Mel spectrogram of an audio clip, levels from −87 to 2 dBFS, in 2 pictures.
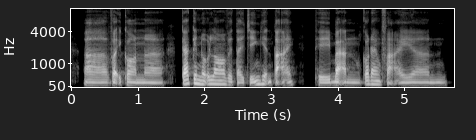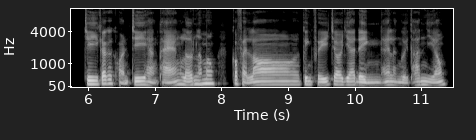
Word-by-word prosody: Ờ, 110 -1 0
vậy - - +4
còn, 110 -2 +1
à, 100 -1 -1 0.3
các 155 +3 +7
cái 175 - +5
nỗi 155 0 +3
lo 150 -1 +4
về 125 - -1
tài 105 -3 -2
chính 115 +8 0
hiện 195 +9 0
tại, 110 - +2 0.3
thì 110 0 0
bạn 110 -3 +2
có 145 - +2
đang 140 -3 +1
phải, 105 +2 -2
à, 110 0 -3 0.6
chi 145 -1 +4
các 160 - +3
cái 170 - -1
khoản 95 - -6
chi 135 +4 +2
hàng 115 -5 -4
tháng 110 +7 -2
lớn 130 0 0
lắm 150 +2 -1
không? 170 0 +2 0.3
Có 160 - 0
phải 130 -9 -3
lo 130 +2 0
kinh 135 -1 -1
phí 120 +1 0
cho 135 -1 +1
gia 130 0 0
đình 110 -2 0
hay 120 +4 -3
là 125 - -4
người 110 -2 -4
thân 125 +2 -4
gì 115 -3 -3
hông? 120 +4 -1
120 Hz, 225 wpm, -22 LUFS, 110-135 Hz, 0.6 s, các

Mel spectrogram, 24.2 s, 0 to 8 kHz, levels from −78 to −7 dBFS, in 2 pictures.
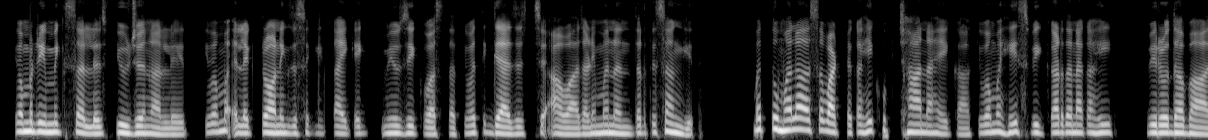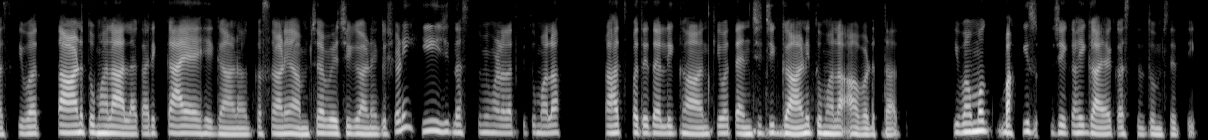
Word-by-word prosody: किंवा 190 0 +4
मग 195 - +7
रिमिक्स 180 -1 +3
आलेत, 145 -3 +3
फ्युजन 155 -2 +3
आलेत 130 -2 -1 0.2
किंवा 180 +2 -3
मग 210 +3 0
इलेक्ट्रॉनिक, 160 +1 +2
जसं 150 +2 -5
की 150 -1 -16
काही-काही 150 -1 -4 0.2
म्युझिक 155 -2 -1
वाजतात 135 0 -3
किंवा 155 +1 -3
ते 175 - -9
गॅजेट्सचे 140 -3 0
आवाज 135 -2 -1
आणि 140 +2 +1
मग 165 +1 +3
नंतर 150 -1 0
ते 175 - -5
संगीत. 165 -9 +2 0.6
मग 235 - +2
तुम्हाला 230 0 +6
असं 220 -1 0
वाटतं 175 -4 +1
का, 175 - -1
हे 185 +4 +2
खूप - - -8
छान 175 -1 +2
आहे 155 -3 -2
का 130 -1 -7
किंवा 165 +2 -2
मग 180 0 +1
हे 170 +4 +1
स्वीकारताना 170 +1 -1
काही 165 0 -1 0.4
विरोधाभास 160 -5 +3
किंवा 150 0 0 0.2
ताण 165 0 +6
तुम्हाला 160 -2 +4
आला 140 -1 +1
का? 145 - -7
"अरे 150 +1 -3
काय 155 -1 +3
आहे 150 -1 +1
हे 145 -1 -1
गाणं, 130 -1 0
कसं 145 +1 -5
आणि 145 +1 +2
आमच्या 140 +2 +1
वेळची 150 0 0
गाणी 135 -2 +1
कशी" 140 +7 -5
आणि 265 +6 -2
ही 200 -2 0
जसं 170 -2 -3
तुम्ही 170 0 -4
म्हणालात, 155 -2 -3
की - - -16
तुम्हाला 165 0 -2 0.5
राहत 160 +1 +2
फतेत 160 -1 -1
अली 150 -1 0
खान 140 -3 +1
किंवा 155 0 -1
त्यांची 150 +1 0
जी 165 - -1
गाणी 145 +1 +5
तुम्हाला 150 -2 +3
आवडतात 130 -2 -1 0.5
किंवा 175 +2 +3
मग 200 +2 +6 0.2
बाकी 165 +4 +2 0.3
जे 165 0 -1
काही 165 +1 -1
गायक 140 -2 +1
असतील 135 -1 -6
तुमचे 130 -1 -2
ते. - - -13
155 Hz, 200 wpm, -23 LUFS, 145-170 Hz, 0.6 s, मग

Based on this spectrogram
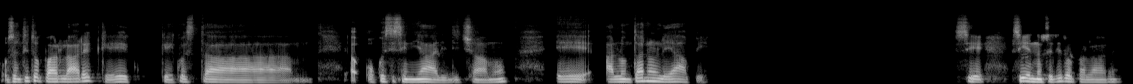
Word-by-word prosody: ho - - -8
sentito 150 +6 +1
parlare 135 +4 +3
che 125 -4 -1 0.3
che 110 -3 -4
questa 105 -4 -1 0.7
o - - -5
questi - - -1
segnali 115 -3 +3
diciamo, 110 +3 -3 0.4
ehm, 125 0 -1 0.2
allontanano 125 +5 +3
le 125 -2 +2
api. 120 -4 -4 2.5
Sì, 120 -1 0 0.3
sì 150 -1 +4
ne 130 - +6
ho - - +8
sentito 135 +3 +1
parlare. 110 0 -5
120 Hz, 105 wpm, -22 LUFS, 110-130 Hz, 2.5 s, ho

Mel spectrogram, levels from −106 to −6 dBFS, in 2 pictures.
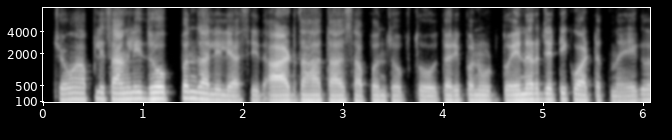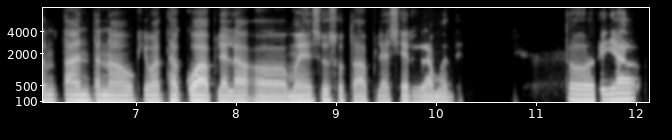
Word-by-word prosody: जेव्हा 145 +2 0
आपली 150 +2 -2
चांगली 150 +2 +4
झोप 150 +1 +5
पण 165 -1 +4
झालेली 130 -5 +3
असते. 115 +1 -3
8-10 120 0 +4
तास 115 0 0
आपण 115 +1 -2
झोपतो 115 -1 -4
तरी 120 0 +1
पण 120 -1 +1
उठतो 120 +1 -4
एनर्जेटिक 135 +2 +3
वाटत 120 -2 +1
नाही 110 0 -5
एकदम 130 +2 -3
ताणतणाव 120 -1 -1
किंवा 120 -1 -1
थकवा 120 0 +3
आपल्याला 115 0 -1
अ, 110 -2 -2
महसूस 115 +2 -2
होतो 115 -1 -6
आपल्या 110 +1 -6
शरीरामध्ये 110 -3 -5 1.0
तर 130 -2 +1 0.2
या 145 +1 +2
120 Hz, 145 wpm, -24 LUFS, 115-130 Hz, 1.0 s, झोप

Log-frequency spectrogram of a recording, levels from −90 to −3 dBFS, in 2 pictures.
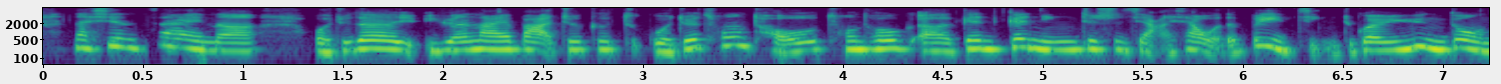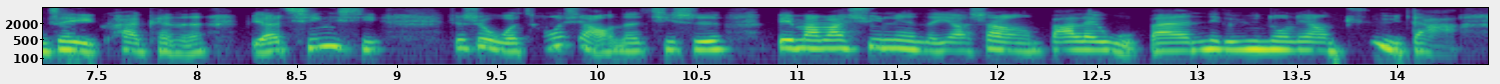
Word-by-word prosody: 那 250 - 0
现 255 +1 -1
在 260 -1 -2
呢 195 -2 -1 0.3
我 185 -2 -1
觉 200 - -5
得 235 0 +4
原 205 +2 -1
来 220 -1 +4
吧， 220 -3 +2
这 215 0 -3
个 220 0 -4 0.2
我 185 - 0
觉 205 - +1
得 - - +1
从 305 +4 -3
头 190 - -2
从 225 0 +1
头， 235 +1 +3
呃， 195 -1 -1
跟 235 +5 +2
跟 270 0 +2
您 215 -1 +1
就 230 - +1
是 225 0 -4
讲 - - -5
一 - - -9
下 - - -1
我 - - -3
的 - - -5
背 260 +7 +1
景， 205 - -11
就 175 - -10
关 205 +1 +2
于 - - -1
运 235 -3 +5
动 235 -5 +2
这 215 +4 +2
一 195 -3 +4
块 195 +3 -5
可 185 +1 -6
能 160 +2 -5 0.2
比 - - -7
较 185 +3 +2
清 265 +8 +1
晰。 220 -6 -5 0.3
就 250 - -4
是 270 - 0
我 200 -7 +1
从 260 +11 -7
小 285 -7 -1
呢， 190 - -4
其 210 +3 -5
实 215 +1 +3 0.2
被 250 - +5
妈 245 -1 +5
妈 245 0 +4
训 250 +3 -2
练 235 -3 +1
的 190 - -4
要 195 0 -3
上 195 -2 -1
芭 210 +1 +1
蕾 215 -1 +2
舞 205 -4 -2
班， 195 +2 +1
那 230 - +4
个 210 - 0
运 225 +1 +5
动 220 -1 +4
量 205 -2 -3
巨 290 - -1
大。 190 0 -7
220 Hz, 305 characters per minute, -24 LUFS, 195-240 Hz, 0.3 s, 运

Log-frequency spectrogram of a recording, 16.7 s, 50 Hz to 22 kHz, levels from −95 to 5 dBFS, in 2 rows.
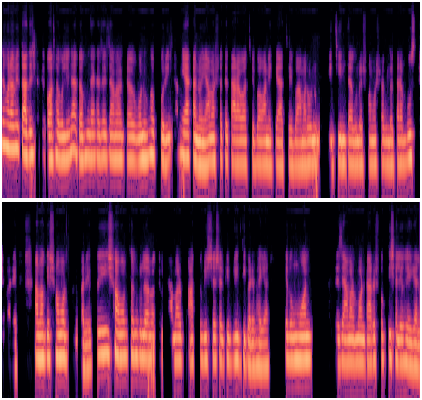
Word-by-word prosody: যখন 260 -2 +4
আমি 240 - +4
তাদের 195 0 +4
সাথে 195 - -29
কথা 175 +1 +2
বলি 175 +1 +4
না? - - 0
তখন 170 +2 +1
দেখা 180 0 -2
যায় 180 -1 0
যে - - -3
আমার 175 - +2
একটা 170 0 -5 0.2
অনুভব 180 +3 +4
করি 160 -1 +2
যে, - - -46
আমি 200 0 -3
একা 175 -2 0
নই। 145 -1 +5
আমার 165 0 +2
সাথে 165 0 -5
তারাও 155 0 -1
আছে 150 - -13
বা 150 - -3
অনেকে 150 0 -1
আছে 145 +1 -8
বা 145 - -3
আমার 145 0 0
অনুভূতি, 150 -1 -1
চিন্তাগুলো 150 -1 +1
সমস্যাগুলো 150 0 -2
তারা 155 0 -2
বুঝতে 180 0 -1
পারে, 135 - -18 0.4
আমাকে 180 0 +4
সমর্থন 185 - +2
করে। 130 - -3 0.2
তো - - -12
এই 205 - +3
সমর্থনগুলো 185 -1 +2
আমাকে 175 - -3 0.2
আমার 165 +1 0 0.2
আত্মবিশ্বাস 165 0 -3
আরকি 160 +1 -3
বৃদ্ধি 165 -1 0
করে 140 -1 0
ভাইয়া। 140 0 -1 0.4
এবং 170 -1 +2
মন 170 0 +6 0.7
যে 165 - -1
আমার 160 0 +2
মনটা 155 -1 +2
আরো 165 - -1
শক্তিশালী 175 -2 -2
হয়ে 150 -2 +1
গেল। 135 - 0
165 Hz, 200 wpm, -20 LUFS, 150-180 Hz, 0.7 s, মন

